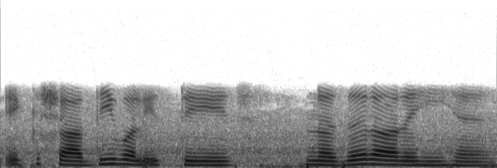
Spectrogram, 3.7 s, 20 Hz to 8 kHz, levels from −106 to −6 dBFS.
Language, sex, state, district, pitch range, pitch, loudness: Hindi, female, Chandigarh, Chandigarh, 180-205 Hz, 185 Hz, -17 LUFS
